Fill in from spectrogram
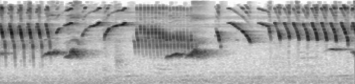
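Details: Canary lure song: fast high trills, curving whistled sweeps and a buzzy rolled phrase, delivered densely with rapid repetition.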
